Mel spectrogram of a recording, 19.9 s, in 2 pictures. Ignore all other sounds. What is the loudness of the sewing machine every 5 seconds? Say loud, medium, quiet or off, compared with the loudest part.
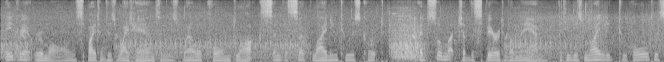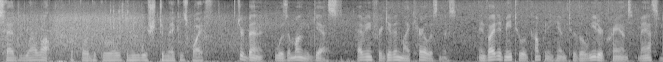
medium, loud, off, off.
